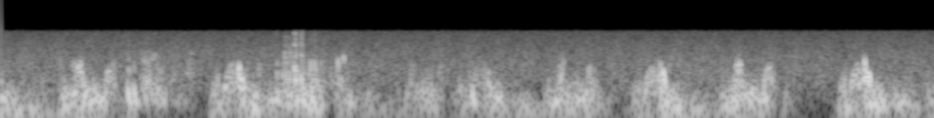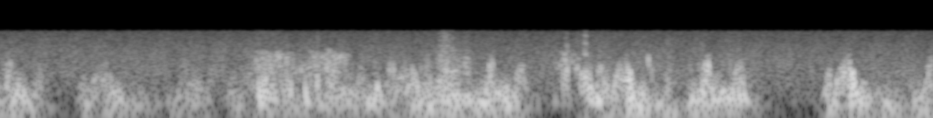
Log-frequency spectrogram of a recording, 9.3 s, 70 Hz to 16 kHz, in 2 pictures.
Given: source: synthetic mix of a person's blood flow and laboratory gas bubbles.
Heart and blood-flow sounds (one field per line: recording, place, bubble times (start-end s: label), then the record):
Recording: Doppler ultrasound of blood flow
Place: precordium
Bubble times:
0.35-0.40 s: bubbles
0.61-0.98 s: bubbles
1.20-1.31 s: bubbles
1.35-1.75 s: bubbles
2.33-2.42 s: bubbles
5.92-6.44 s: bubbles
6.46-6.67 s: bubbles
6.73-7.06 s: bubbles
7.43-7.70 s: bubbles
7.87-8.04 s: bubbles
8.16-8.23 s: bubbles
8.29-8.44 s: bubbles
From the record:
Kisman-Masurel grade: 232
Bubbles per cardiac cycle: several, 3 to 8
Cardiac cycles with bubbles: 50 to 99%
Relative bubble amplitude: moderate (0.250 to 0.450)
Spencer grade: 3 (all of the cardiac periods contain showers or single bubble signals, but not dominating or overriding the cardiac motion signals)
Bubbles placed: only in the low amplitude regions of the cardiac cycle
